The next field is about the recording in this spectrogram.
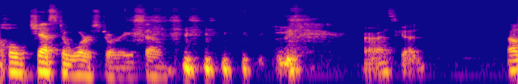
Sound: chuckling

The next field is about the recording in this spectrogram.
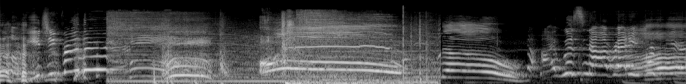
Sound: both gasping/screaming

